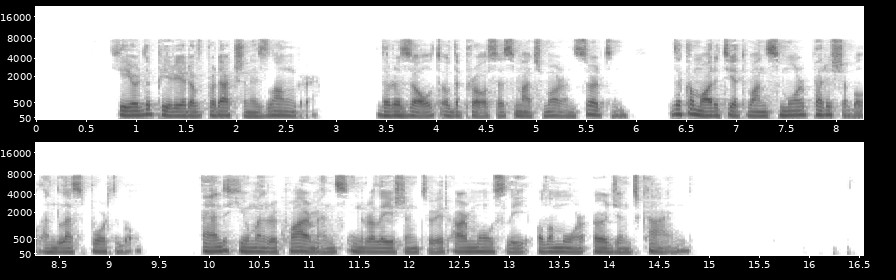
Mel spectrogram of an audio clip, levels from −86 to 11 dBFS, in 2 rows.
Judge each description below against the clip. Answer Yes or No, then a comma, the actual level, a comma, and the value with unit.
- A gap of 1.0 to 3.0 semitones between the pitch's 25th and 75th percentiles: Yes, narrow, 2.4 semitones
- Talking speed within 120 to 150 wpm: Yes, average, 140 wpm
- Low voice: Yes, low, 105 Hz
